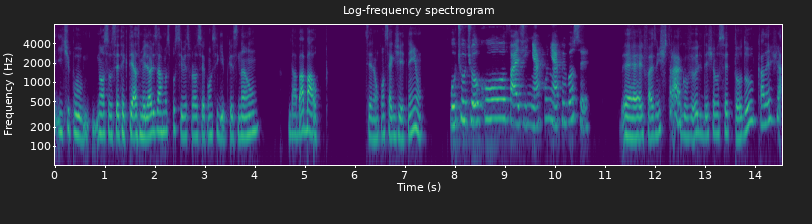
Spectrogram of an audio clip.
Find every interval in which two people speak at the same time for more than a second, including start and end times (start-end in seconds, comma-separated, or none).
none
